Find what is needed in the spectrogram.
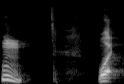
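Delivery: stern, strict voice. Imitating how that person answers a simple question, in a stern voice. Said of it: "with a stern voice and being able to say".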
